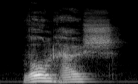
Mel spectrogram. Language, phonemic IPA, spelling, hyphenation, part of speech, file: Dutch, /ˈʋoːn.ɦœy̯s/, woonhuis, woon‧huis, noun, Nl-woonhuis.ogg
- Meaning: residential building, house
